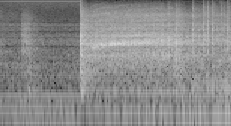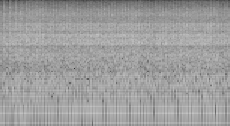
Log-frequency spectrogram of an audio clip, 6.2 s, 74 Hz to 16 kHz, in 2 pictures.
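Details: Craftsman 24-inch 9 HP snowblower that would not run, after repair (weak spark, wiring issues): electric starter whirs briefly, engine catches and settles into steady even idle; starts and runs properly.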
